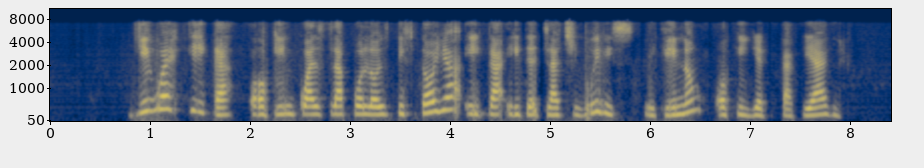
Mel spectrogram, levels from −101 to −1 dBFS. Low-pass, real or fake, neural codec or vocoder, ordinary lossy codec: 7.2 kHz; fake; codec, 16 kHz, 2 kbps, X-Codec, HuBERT features, trained on LibriSpeech; Opus, 64 kbps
